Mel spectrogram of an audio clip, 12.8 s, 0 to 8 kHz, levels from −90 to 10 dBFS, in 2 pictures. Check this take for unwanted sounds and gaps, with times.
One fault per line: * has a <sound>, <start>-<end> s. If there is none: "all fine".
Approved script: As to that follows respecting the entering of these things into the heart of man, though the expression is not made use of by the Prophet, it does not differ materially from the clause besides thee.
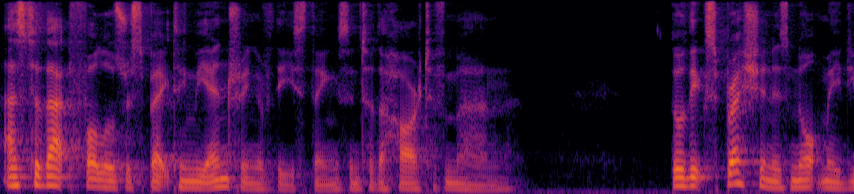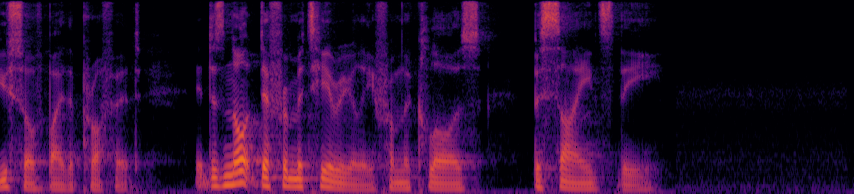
all fine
